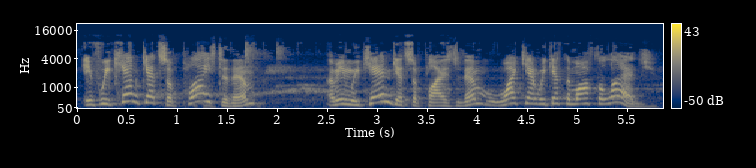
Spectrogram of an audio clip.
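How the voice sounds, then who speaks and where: Very high-voiced eager young sidekick. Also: male voice, big pitch swings, normal speed. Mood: eager, questioning. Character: Henry, eager young male rescue sidekick. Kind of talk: old-time radio adventure acting. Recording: echoey, noisy old radio recording.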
